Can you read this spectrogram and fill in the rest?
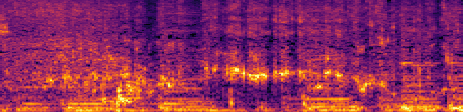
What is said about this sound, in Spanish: Cerrar el grifo mientras nos cepillamos los dientes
